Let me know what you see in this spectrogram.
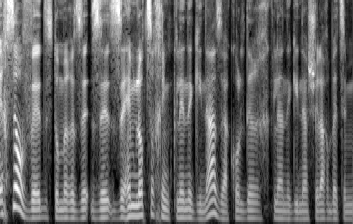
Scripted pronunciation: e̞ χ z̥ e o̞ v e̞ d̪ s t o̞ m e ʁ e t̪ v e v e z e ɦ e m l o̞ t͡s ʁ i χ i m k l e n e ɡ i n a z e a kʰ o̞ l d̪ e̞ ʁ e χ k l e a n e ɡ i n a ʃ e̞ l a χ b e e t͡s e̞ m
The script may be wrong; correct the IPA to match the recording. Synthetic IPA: e̞ χ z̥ e o̞ v e̞ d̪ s t o̞ m e ʁ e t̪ z e z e z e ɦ e m l o̞ t͡s ʁ i χ i m k l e n e ɡ i n a z e a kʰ o̞ l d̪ e̞ ʁ e χ k l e a n e ɡ i n a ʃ e̞ l a χ b e e t͡s e̞ m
